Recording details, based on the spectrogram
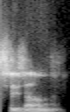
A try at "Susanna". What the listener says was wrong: It's German, so it's pronounce the E.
